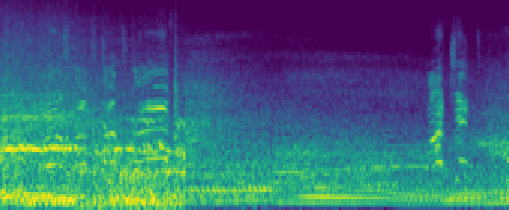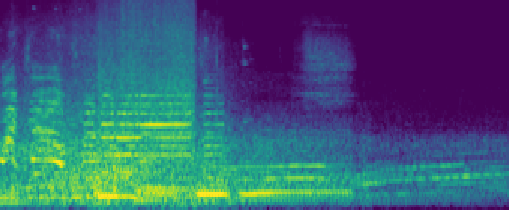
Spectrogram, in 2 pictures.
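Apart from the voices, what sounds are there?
car speeding and skidding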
